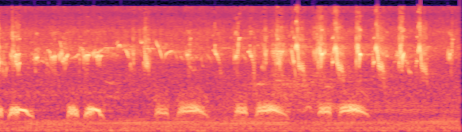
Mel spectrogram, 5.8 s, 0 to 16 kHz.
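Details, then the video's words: Spotted dove calling behind house plants, used for luring: paired coos, a short note followed by a longer rolling coo, repeated about every second, with thin high chirps of small birds throughout. "Pikat burung terkukur2022"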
